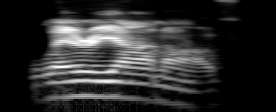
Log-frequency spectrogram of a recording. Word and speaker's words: Larionov: So I'll go Larionov. Am I saying that right? – Larionov.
